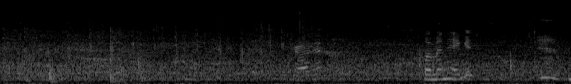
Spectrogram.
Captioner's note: audience applauding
